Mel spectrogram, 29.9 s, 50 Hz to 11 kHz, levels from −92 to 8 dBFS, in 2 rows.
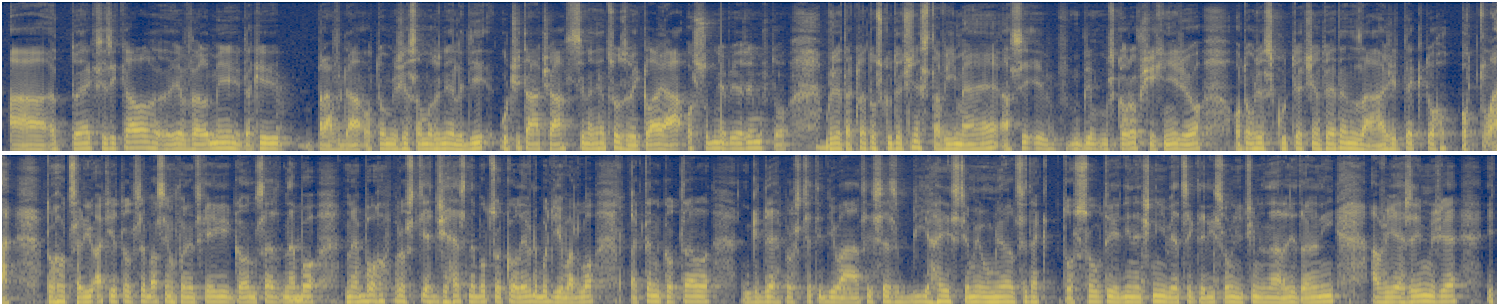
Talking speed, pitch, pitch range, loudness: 175 wpm, 110 Hz, 105-115 Hz, -13 LUFS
